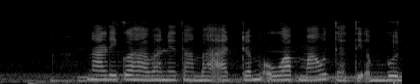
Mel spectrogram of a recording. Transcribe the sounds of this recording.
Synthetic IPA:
nalikɔɦawanet̪ambaɦa̰ɖ̥ə̤mʔṵwap̚maud̪̥ä̤d̪̥i̤ʔə̰mbʊn

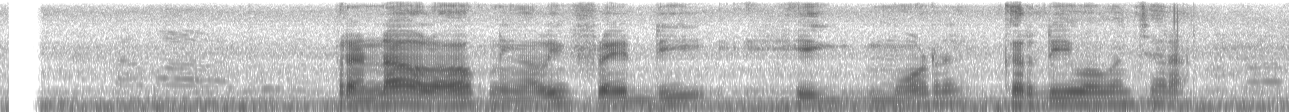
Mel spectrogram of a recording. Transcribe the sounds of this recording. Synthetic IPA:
pɾʔandaɔlɔɦɔk̚niŋalifɾɛdi | hiɡmɔɾɛkɨrdiwawaɲt͡ʃaɾa

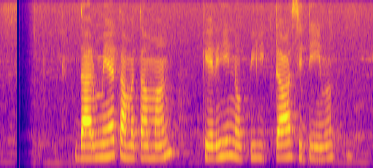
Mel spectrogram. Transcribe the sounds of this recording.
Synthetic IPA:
d̪armejət̪amət̪amaŋ | keɾiɦinopiɦiʈːaːsiʈiːmə

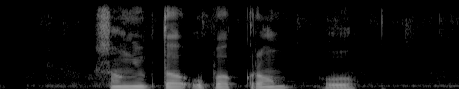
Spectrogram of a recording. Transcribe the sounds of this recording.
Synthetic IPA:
sʌŋjukt̪ʌʔupʌkrʌm | ɦo

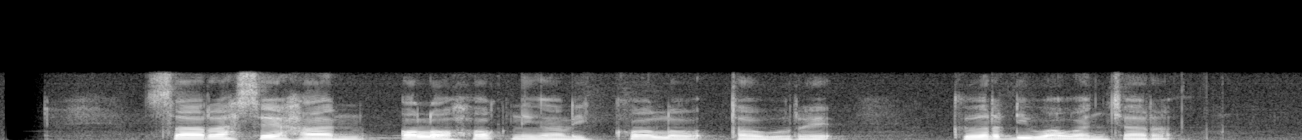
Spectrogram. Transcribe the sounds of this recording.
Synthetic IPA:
saɾahsɛɦanɔlɔhɔk̚niŋalikʰɔlɔt̪auɾɛ | kɨrdiwawaɲt͡ʃaɾa

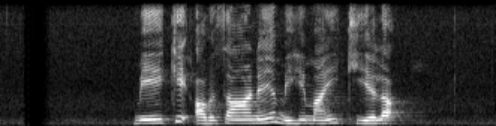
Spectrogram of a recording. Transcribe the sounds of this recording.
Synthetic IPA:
meːɡeʔaʋəsaːnəjəmeɦemajkijəla

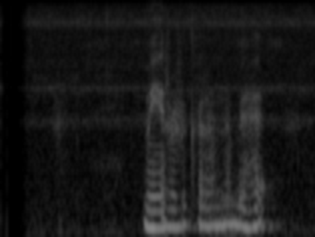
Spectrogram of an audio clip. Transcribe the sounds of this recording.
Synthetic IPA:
meːɾuʈəkʰəɾanːəbæɦɛ

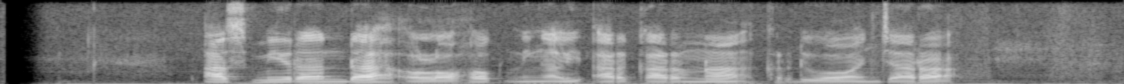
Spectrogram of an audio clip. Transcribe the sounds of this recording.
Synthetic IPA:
ʔasmiɾandahɔlɔɦɔk̚niŋaliʔarkarnakɨrdiwawaɲt͡ʃaɾa

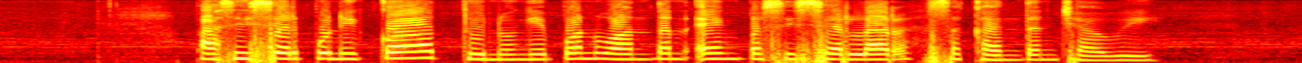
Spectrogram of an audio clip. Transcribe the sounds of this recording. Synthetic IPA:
pasisɪrpunikɔd̪̥ṳnuŋipʊnwɔnt̪ənɪŋpasisɪrlarsəɡ̥ä̤nt̪ənd̥ʒ̥ä̤wi

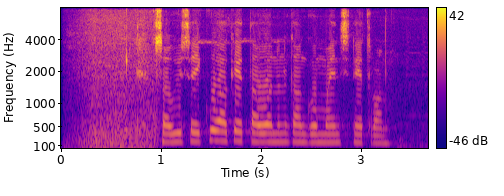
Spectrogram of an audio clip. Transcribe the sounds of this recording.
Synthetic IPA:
sawisaikuaket̪awɔnənkaŋɡomaɪnsnet̪ɾɔn

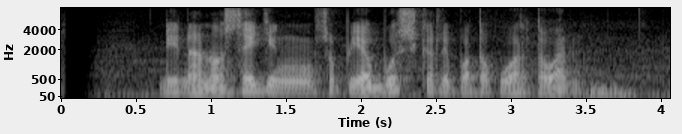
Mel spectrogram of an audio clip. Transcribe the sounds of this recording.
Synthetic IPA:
dinanosɛd͡ʒɨŋsopiabʊskɨrdipɔt̪ɔkuwart̪awan

